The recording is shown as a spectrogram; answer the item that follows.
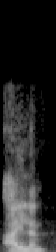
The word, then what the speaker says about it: island: H in this war you don't pronounce the S sound h i mean you say like it doesn't have S is like Island just just like that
